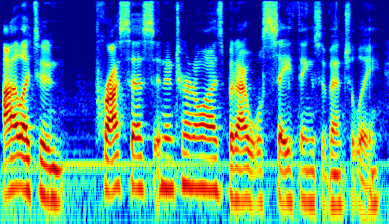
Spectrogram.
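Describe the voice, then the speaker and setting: A woman's voice: low voice, a little fast, fairly bright tone, slight background noise. Earnest, reflective woman in her forties. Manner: earnest, thoughtful, searching for words. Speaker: interviewee. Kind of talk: reflective personal interview answer.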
